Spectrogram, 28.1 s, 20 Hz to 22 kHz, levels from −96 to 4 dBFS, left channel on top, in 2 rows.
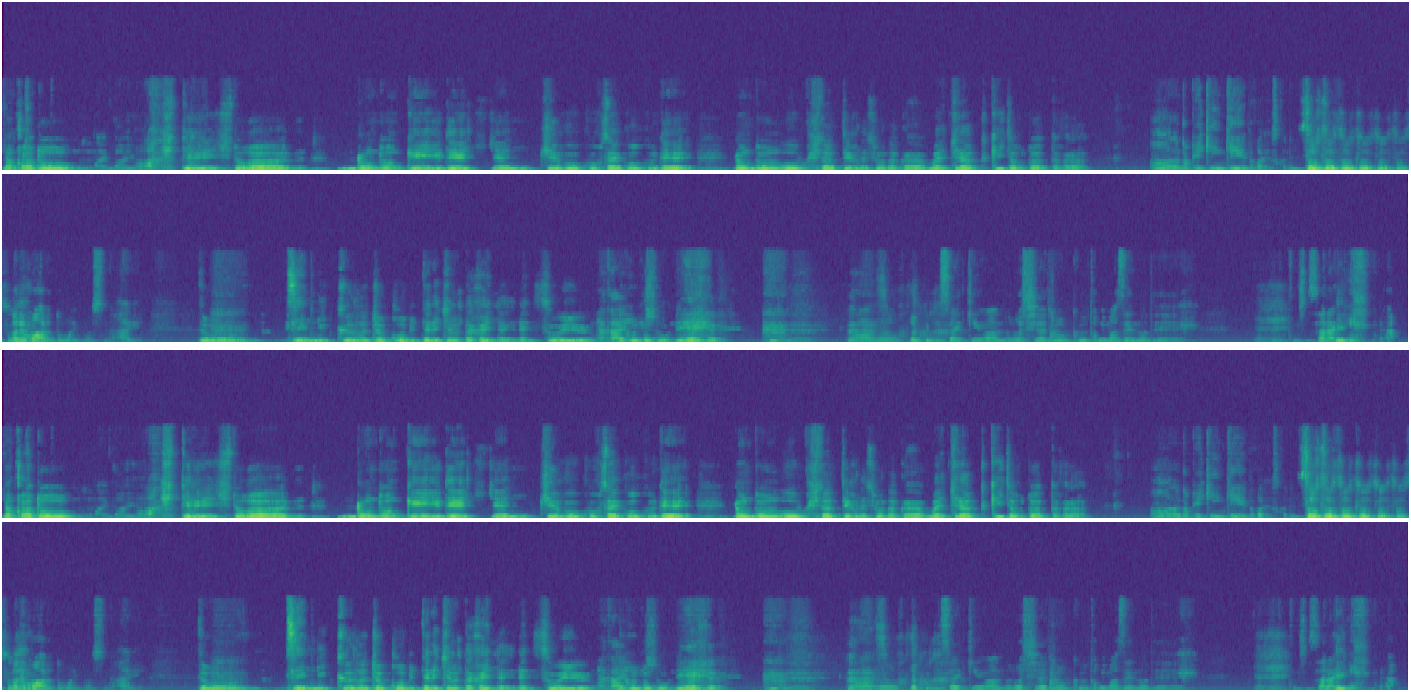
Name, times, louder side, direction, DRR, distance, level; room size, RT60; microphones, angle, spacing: voice 1, 0.0-0.7 1.4-10.8 13.0-14.2 16.0-16.6 16.9-21.3 21.9-22.1 22.5-22.9 24.5-24.6 26.6-26.9 27.4-27.6, right 2 dB, 45° right, 1.0 m, -25 dB
voice 2, 0.6-2.0 11.5-13.0 14.2-15.4 16.2-16.4 16.9-17.1 20.0-21.2 21.7-22.0 22.6-25.9 26.8-28.0, left 1 dB, 60° left, 1.3 m, -37 dB
3.7 x 2.9 x 2.4 m
head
